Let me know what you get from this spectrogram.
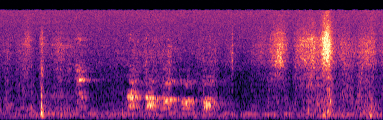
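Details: Muffled barking of a neighbour's dog that kept going for eight minutes, heard inside with the windows shut: a run of quick repeated barks mid-clip, among rustling and clattering from household chores.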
